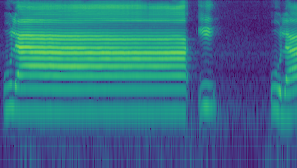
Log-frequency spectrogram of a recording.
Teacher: ऊ के बाद वाव है, ऊ की आवाज़ को बिल्कुल नहीं खींचना, हमज़ा की आवाज़ को बिल्कुल नहीं खींचना। उलाई, उलाई, काफ पे ज़बर है, काफ का ज़बर पढ़ेंगे, इसको खींचेंगे नहीं।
